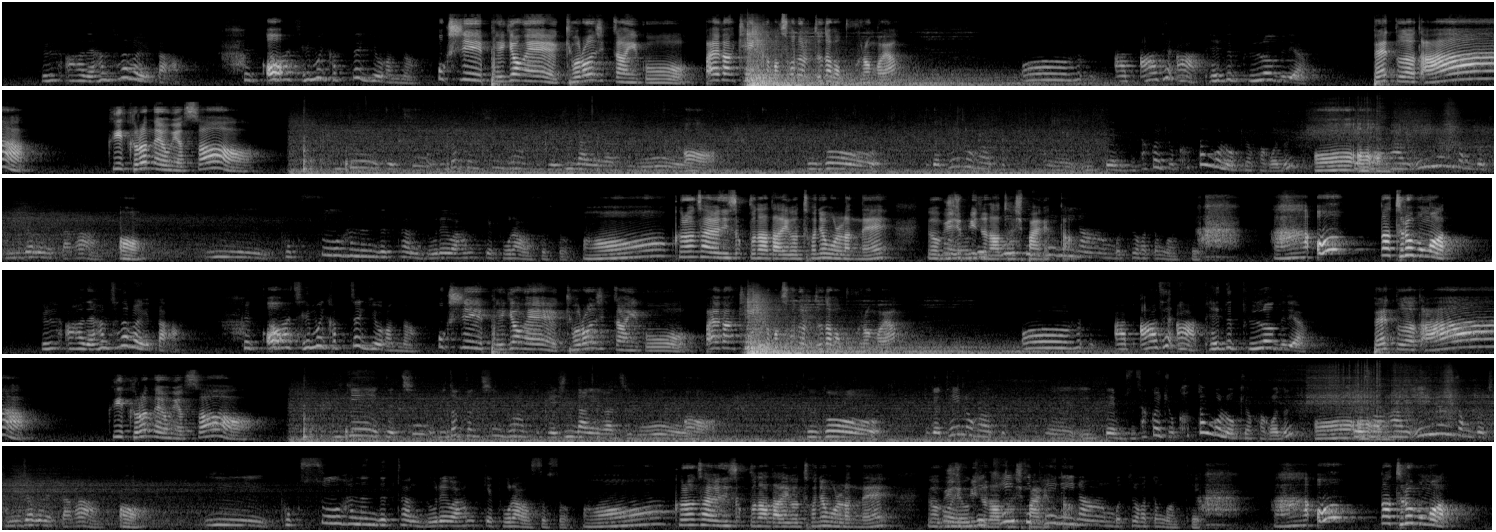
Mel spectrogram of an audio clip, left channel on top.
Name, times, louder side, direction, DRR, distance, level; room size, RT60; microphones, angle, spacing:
voice 1, 0.4-1.8 2.4-4.2 10.2-13.1 18.2-21.9 22.9-23.7 24.1-25.0 25.3-27.9 28.4-30.9 31.9-35.5 39.2-40.0 40.3-41.8, right 3 dB, 60° right, 12 dB, 0.6 m, -34 dB
voice 2, 2.2-2.8 4.4-9.0 13.7-15.2 16.0-17.5 21.7-22.0 28.0-28.8 31.0-31.2 35.7-40.5 41.8-42.2 42.5-43.3 43.6-44.3, left 5 dB, 55° left, 12 dB, 0.6 m, -25 dB
sound 1, 7.4-11.7, equal, 85° left, 2.8 m, -29 dB
sound 2, 17.8-26.0, left 1 dB, 20° left, 0.7 m, -39 dB
Fire, 24.6-33.8, right 2 dB, 20° right, 2.6 m, -46 dB
21.0 x 7.1 x 2.8 m, 0.90 s
head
